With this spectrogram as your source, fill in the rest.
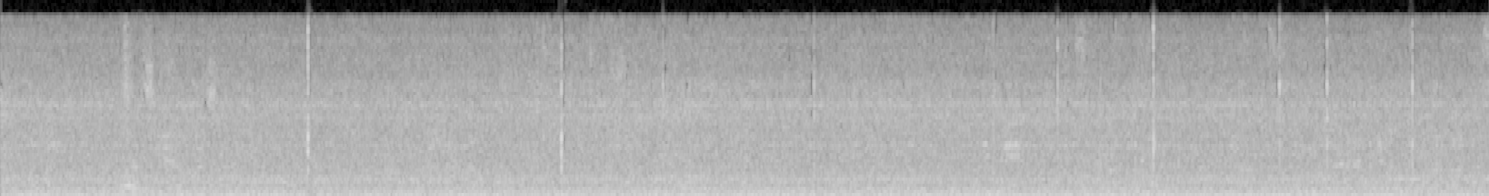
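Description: Jet engines roar steadily from inside an aircraft cabin.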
